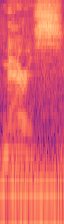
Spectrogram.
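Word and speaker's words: Marais: the rice m-a-r-a-i-s now unless it's maris and the a is silent wow that's a flexure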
